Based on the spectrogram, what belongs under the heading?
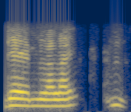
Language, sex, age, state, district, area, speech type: Bodo, male, 60+, Assam, Chirang, rural, conversation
